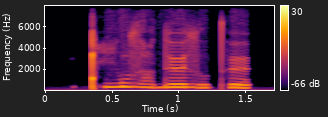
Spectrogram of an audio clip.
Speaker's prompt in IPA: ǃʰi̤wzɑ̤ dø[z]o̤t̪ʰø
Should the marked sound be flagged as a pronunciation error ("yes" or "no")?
no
